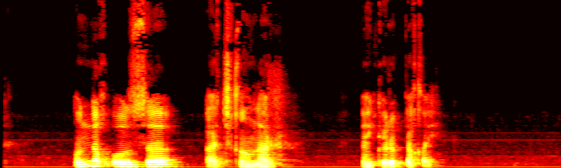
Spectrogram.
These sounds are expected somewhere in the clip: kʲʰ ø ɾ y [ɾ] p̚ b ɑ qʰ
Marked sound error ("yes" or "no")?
yes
